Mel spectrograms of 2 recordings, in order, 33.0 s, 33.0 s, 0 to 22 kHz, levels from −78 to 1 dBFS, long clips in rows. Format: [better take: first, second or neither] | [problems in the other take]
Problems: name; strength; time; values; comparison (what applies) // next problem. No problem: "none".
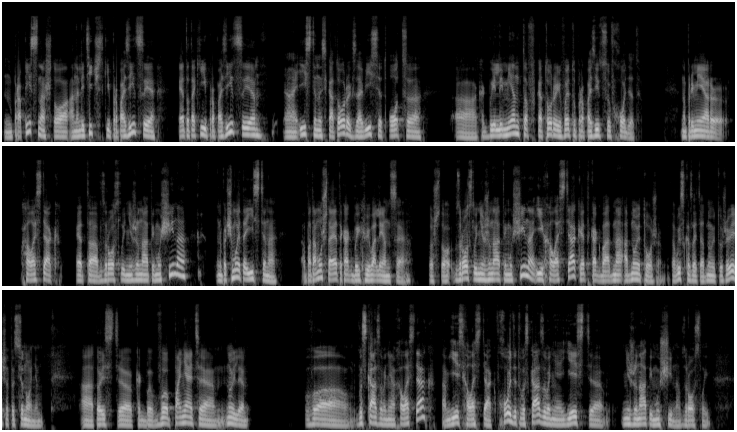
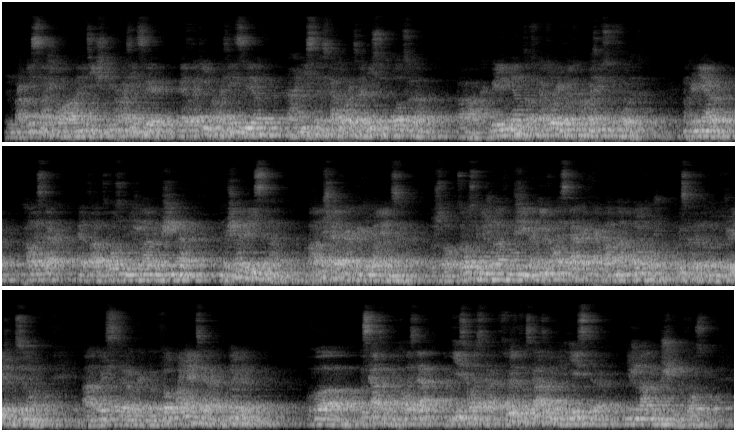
first | off-mic speech; far // room echo; strong; dies away in 2.2 s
